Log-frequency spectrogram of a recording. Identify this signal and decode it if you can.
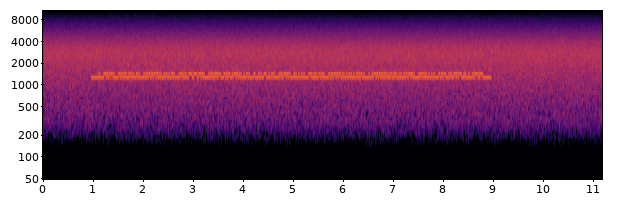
RTTY (75 baud, 170 Hz shift), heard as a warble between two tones, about 1360 Hz centre, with radio static. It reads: R67JI 27D55 JSMRC 7V97Y V1H4I NQ72K RYWB2 S1IMB OXKEE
